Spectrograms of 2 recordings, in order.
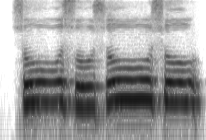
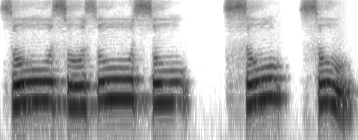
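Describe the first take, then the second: First: "Su" with lips pouted already on the s; wrong pouted su. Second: "su" with a spread s then rounding on u; correct su. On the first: Teacher mimicking the wrong su. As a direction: show the mistake, rounded s. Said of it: "jangan sampai mengucapkan sinnya begini". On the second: Teacher modeling the correct su. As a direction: model the right su. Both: Shown as a demonstration.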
